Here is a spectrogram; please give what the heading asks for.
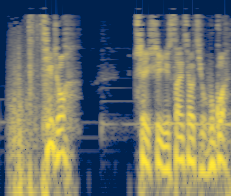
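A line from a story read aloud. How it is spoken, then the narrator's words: Stern rebuke. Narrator (Chinese): 厉声呵斥道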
